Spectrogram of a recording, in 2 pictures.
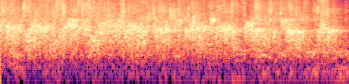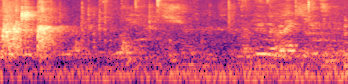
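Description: A conference audience at the OpenSIPS Summit gives a loud, dense round of applause that holds strong, then thins and tapers off partway through, leaving scattered claps and faint room noise.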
